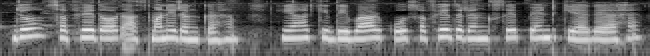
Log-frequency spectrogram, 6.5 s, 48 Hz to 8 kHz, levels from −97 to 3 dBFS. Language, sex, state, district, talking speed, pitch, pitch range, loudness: Hindi, female, Jharkhand, Deoghar, 165 wpm, 245 Hz, 230-255 Hz, -16 LUFS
